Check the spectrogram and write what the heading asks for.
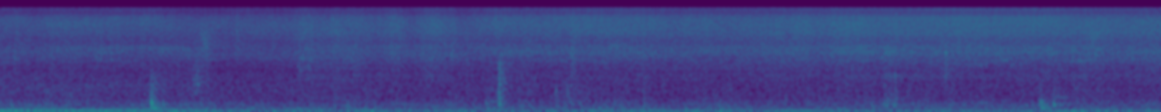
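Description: Raw minced-beef bifteki sizzling on the hot grate of a preheated gas grill as they are laid on one after another, with a few faint taps and a low steady hum underneath.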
